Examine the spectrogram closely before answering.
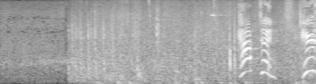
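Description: A man shouts urgently nearby.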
